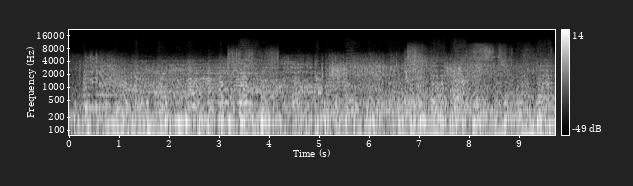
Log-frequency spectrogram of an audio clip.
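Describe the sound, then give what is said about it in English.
A torpedo explosion against an oil tanker: a long, dense, loud roar of rumbling booms and crashing bursts that continues without pause for around ten seconds. “That oil tanker is our escape ticket! Fire torpedo!”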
